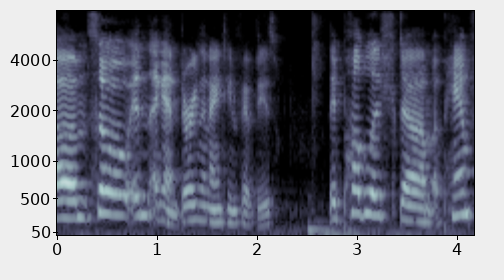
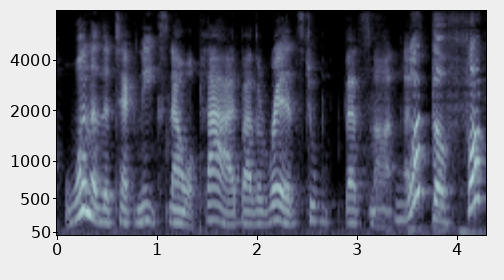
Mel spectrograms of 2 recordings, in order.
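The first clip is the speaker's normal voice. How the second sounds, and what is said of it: Failed mid-Atlantic accent, drifting southern. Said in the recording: “I had to get my 1950s, like, Katharine Hepburn voice ... I'm usually really good at my like mid Atlantic accent, but it did not. ... it went Bill Clinton so quickly ... I was going to say weirdly southern”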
